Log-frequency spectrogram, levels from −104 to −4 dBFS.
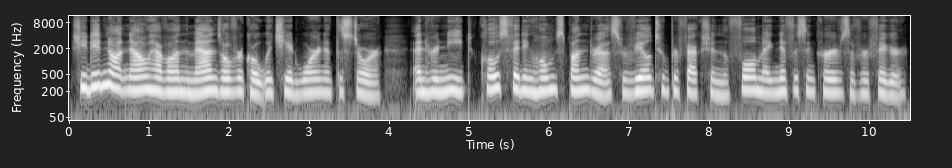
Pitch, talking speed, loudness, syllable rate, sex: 200 Hz, 195 wpm, -18 LUFS, 4.9 syllables/s, female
